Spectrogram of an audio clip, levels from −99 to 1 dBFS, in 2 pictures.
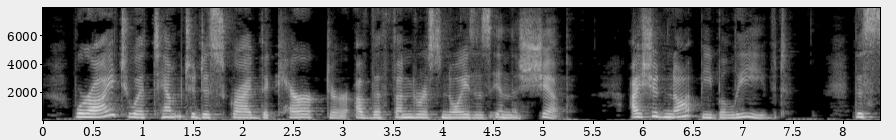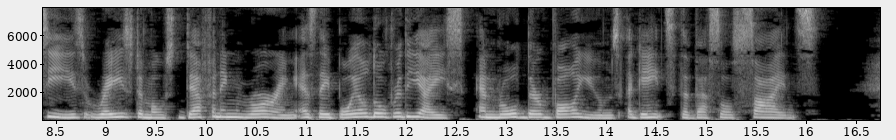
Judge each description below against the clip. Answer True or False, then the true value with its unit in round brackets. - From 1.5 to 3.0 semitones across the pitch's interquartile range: True (2.5 semitones)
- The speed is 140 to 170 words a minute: True (145 wpm)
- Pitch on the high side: True (215 Hz)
